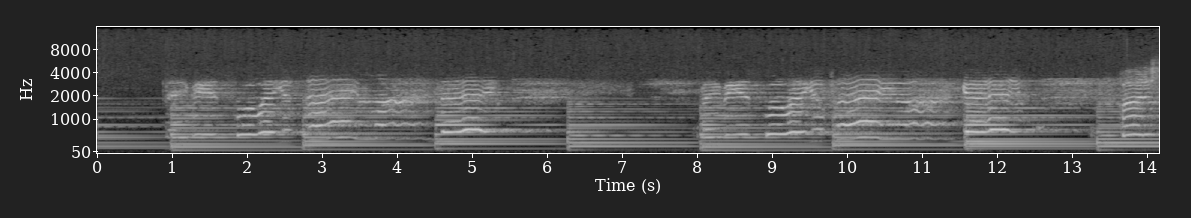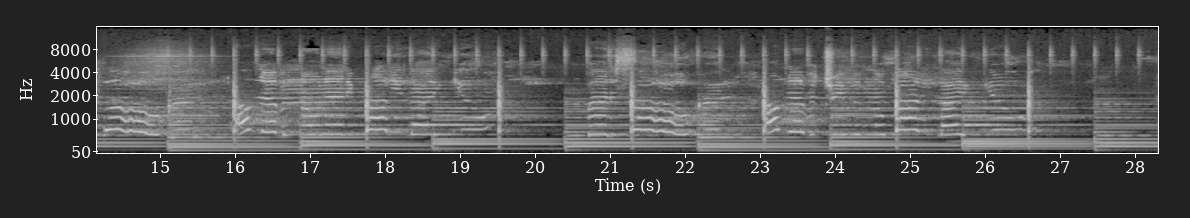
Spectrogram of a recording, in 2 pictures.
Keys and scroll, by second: 0.8 Return, 13.8 u, 20.1 space, 22.5 space.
